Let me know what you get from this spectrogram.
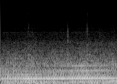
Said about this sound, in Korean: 스포츠 모드로 갔더니 엔진 음색이 조금 더 굵어진달까요, 엔진 소리가 좀 더 매력 있어집니다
